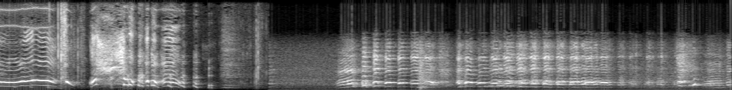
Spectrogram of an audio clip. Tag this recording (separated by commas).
baby laughter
